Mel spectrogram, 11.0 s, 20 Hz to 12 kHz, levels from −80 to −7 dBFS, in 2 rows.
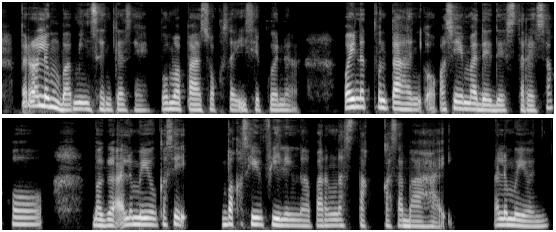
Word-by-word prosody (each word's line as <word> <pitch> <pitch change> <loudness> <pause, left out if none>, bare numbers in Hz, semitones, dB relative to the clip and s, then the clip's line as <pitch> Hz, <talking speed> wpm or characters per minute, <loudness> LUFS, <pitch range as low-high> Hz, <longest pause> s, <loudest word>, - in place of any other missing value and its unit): Pero - - +1
alam 265 -4 +7
mo - - +4
ba, 160 - 0
minsan 180 -3 +1
kasi 150 -3 -6
pumapasok 165 -3 0
sa - - -5
isip 155 0 -4
ko 155 0 0
na, 155 +1 -6 0.5
"Why 225 - +9
not 245 0 +4
puntahan 190 -7 +2
ko?" - - -5
kasi 190 +3 +1
ma-de-destress 150 -4 0
ako, 205 -2 -2 0.4
kumbaga, 175 -1 +1
alam 200 +2 +3
mo 200 - +6
'yong 190 -2 +1
kasi, 205 +1 -1 0.3
iba 205 +2 +2
kasi 205 0 +1
'yong 195 - 0
feeling 175 -3 +2
na 160 -2 -4
parang 165 +1 -2
na-stuck 170 -1 -5 0.2
ka 165 - -5
sa 165 - -5
bahay. 145 -4 -3 0.5
Alam 185 0 +3
mo 175 - +3
'yon, 150 +1 -4
170 Hz, 195 wpm, -23 LUFS, 155-195 Hz, 0.5 s, Why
